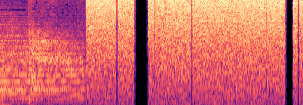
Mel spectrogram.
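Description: Intro music cut off about a second in by loud, even television-style static hiss, which drops out to silence twice for an instant.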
